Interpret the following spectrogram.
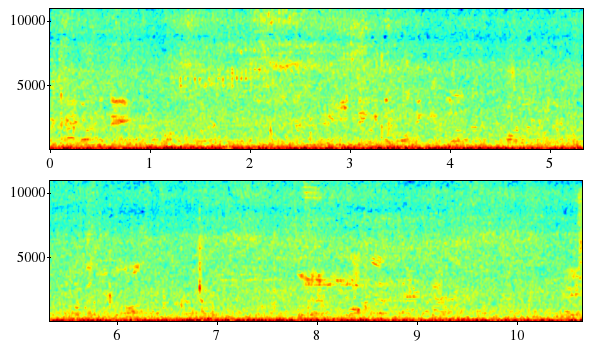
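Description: Busy city street ambience: a steady low rumble of traffic with the voices of people around.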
